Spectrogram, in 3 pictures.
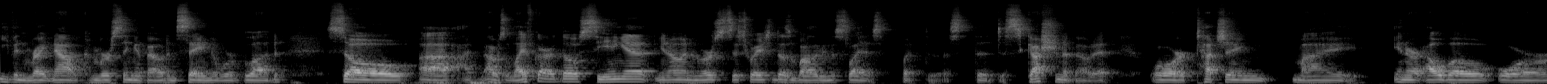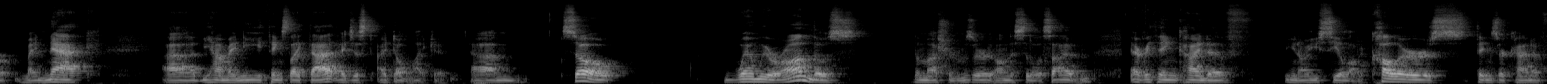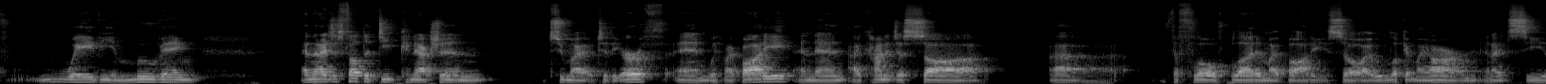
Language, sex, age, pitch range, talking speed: English, male, 20-39, 95-110 Hz, 170 wpm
